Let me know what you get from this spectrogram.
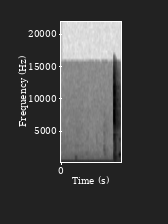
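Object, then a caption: Fibreglass spade rudder. A lightweight hammer taps once on a fibreglass (FRP) spade rudder during percussion testing for hollow or delaminated areas, blisters and voids. The tap is a short, bright click with most of its energy in the high frequencies, and it dies away almost at once over a steady low hum.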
